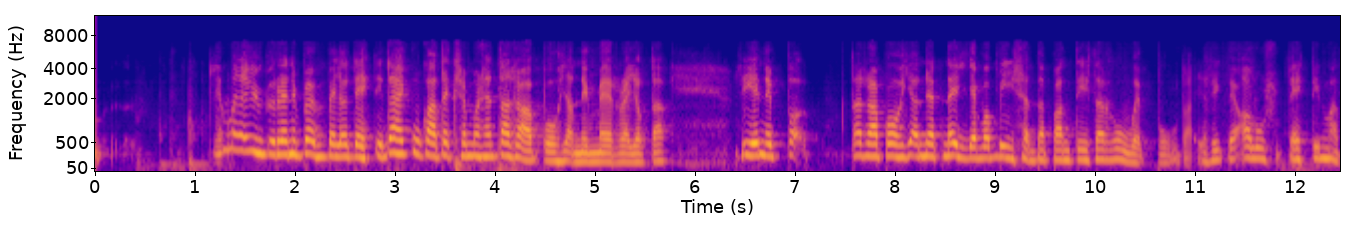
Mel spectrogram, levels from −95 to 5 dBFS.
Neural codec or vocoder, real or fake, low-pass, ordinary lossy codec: codec, 16 kHz, 4 kbps, X-Codec, HuBERT features, trained on LibriSpeech; fake; 7.2 kHz; none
